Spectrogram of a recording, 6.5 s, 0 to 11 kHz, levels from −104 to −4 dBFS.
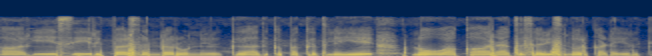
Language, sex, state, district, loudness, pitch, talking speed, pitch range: Tamil, female, Tamil Nadu, Kanyakumari, -18 LUFS, 210 Hz, 130 wpm, 200-225 Hz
